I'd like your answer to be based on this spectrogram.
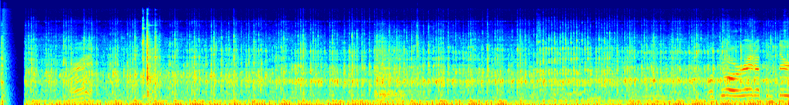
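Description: A motorboat engine with a straight-pipe exhaust runs loud and close, a rough throbbing drone that holds steady for several seconds after a brief start, with a voice heard over it.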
